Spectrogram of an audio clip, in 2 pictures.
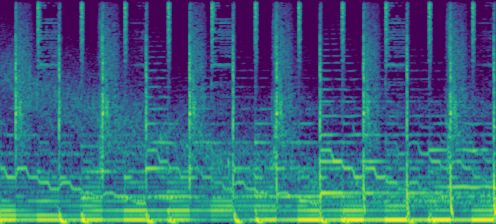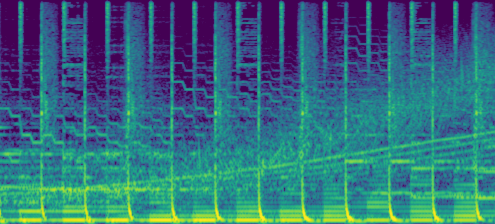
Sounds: Rhythm and blues, Music

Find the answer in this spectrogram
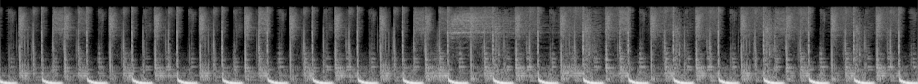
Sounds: Music

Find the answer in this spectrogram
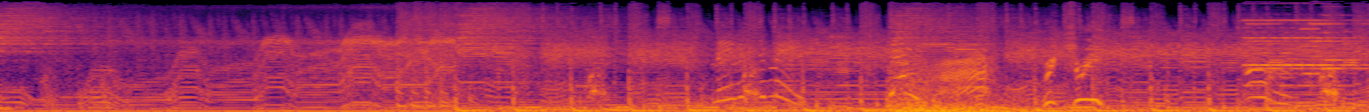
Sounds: Speech, Music

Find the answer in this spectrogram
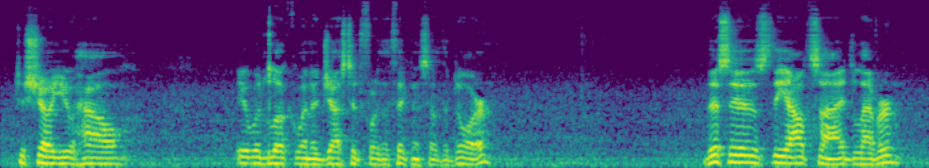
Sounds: Speech

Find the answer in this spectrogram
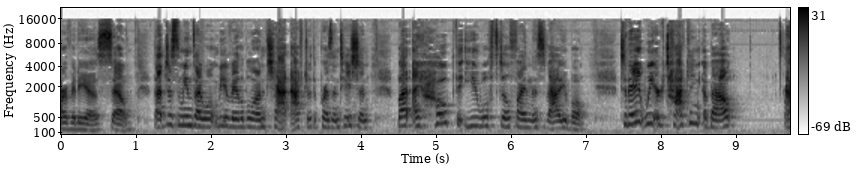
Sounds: Speech

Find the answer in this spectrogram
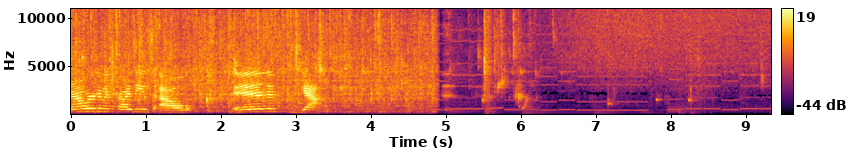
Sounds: Water, Bathtub (filling or washing), faucet

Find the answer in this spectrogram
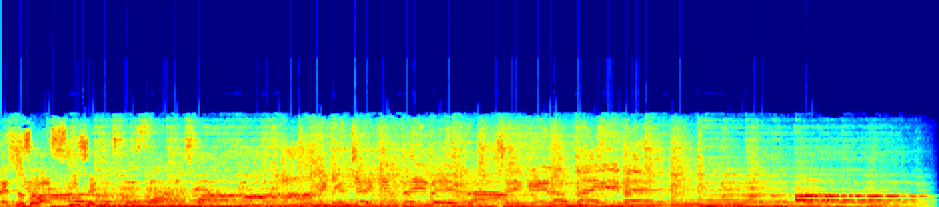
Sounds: Music, Speech

